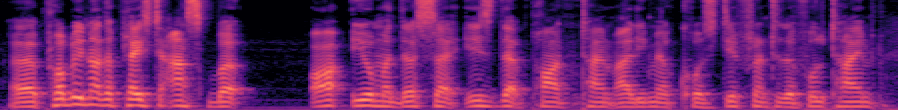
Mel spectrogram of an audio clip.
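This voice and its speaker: A man with a mid-pitched voice hosts an informal livestream question session. He reads out questions and answers them in a conversational way, dropping Arabic phrases into his casual talk. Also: steady tone, fairly quick.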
